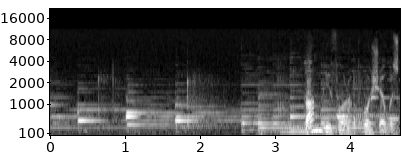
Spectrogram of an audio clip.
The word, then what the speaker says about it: Porsche: porsche and uh garden porsche is spelled g-a-u-d-i-n but pronounced god in fortune like g-o-i-d-i-n and porsche actually should be pronounced as two syllables there you go so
